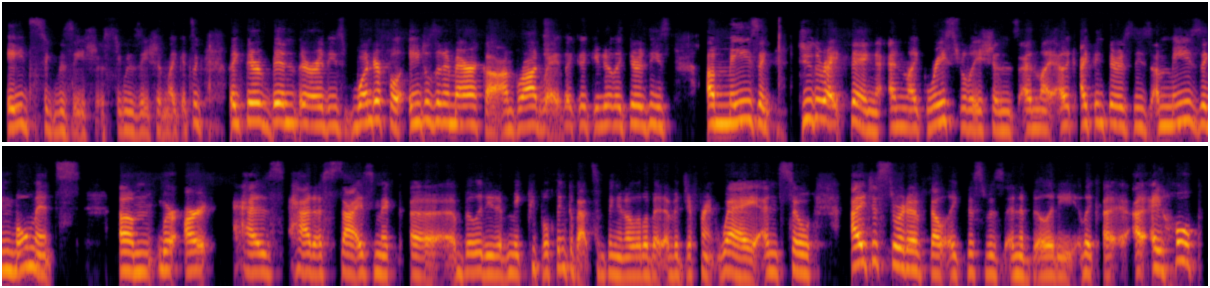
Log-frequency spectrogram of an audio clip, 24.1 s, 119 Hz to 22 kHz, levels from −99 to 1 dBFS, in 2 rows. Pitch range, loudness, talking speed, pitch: 190-240 Hz, -25 LUFS, 210 wpm, 215 Hz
